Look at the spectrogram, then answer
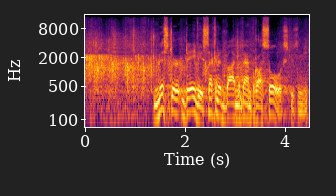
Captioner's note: some Applause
